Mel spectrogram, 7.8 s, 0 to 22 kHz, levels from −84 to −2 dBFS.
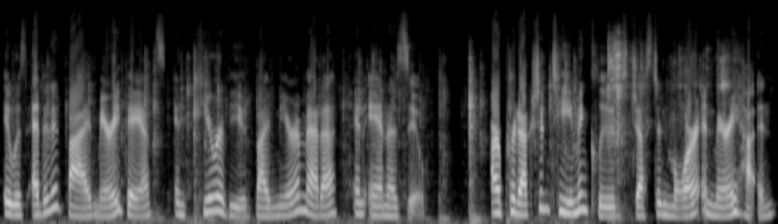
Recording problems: household noises; noticeable; throughout; 10 dB below the speech

